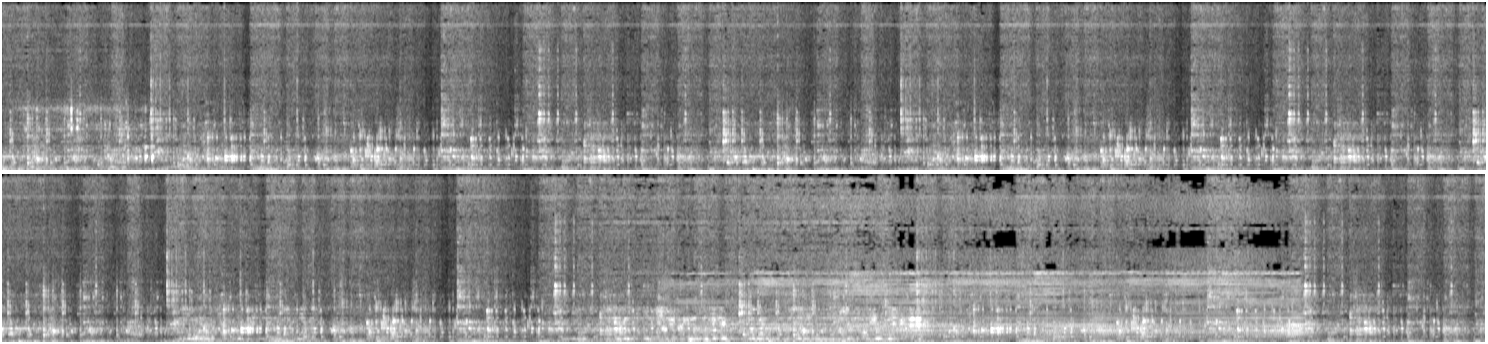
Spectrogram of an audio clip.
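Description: Water laps and splashes against a kayak's hull.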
